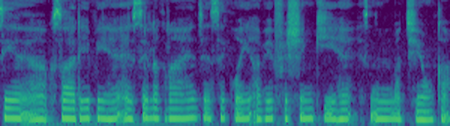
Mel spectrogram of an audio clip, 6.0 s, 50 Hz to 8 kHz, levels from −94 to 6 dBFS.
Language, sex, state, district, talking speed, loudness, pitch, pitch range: Hindi, female, Jharkhand, Jamtara, 180 wpm, -26 LUFS, 180 Hz, 165-180 Hz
